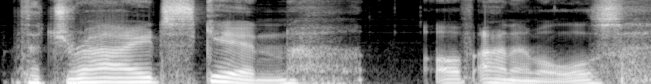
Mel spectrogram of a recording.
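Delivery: very slow, dreading each word; hesitant reveal. Acted. Rarity breaking the truth to Fluttershy, very slow and hesitant. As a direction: ease out the bad news slowly. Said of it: "She gulped".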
